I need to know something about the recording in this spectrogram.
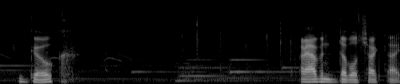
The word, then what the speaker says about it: Gogh: Some people say Gooff, like Vincent Van Go. Apparently, the correct is actually closer to like Goke.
